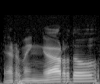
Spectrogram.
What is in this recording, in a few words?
"ermengar", Occitan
